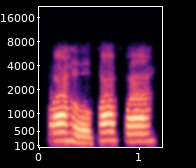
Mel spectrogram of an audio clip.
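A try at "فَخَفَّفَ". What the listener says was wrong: kho-nya keluar. Fakhofafa, fakhofafa, iya.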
